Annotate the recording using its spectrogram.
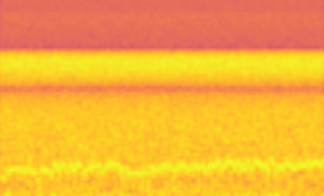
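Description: Near silence: a faint, steady hiss of room tone with nothing happening.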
